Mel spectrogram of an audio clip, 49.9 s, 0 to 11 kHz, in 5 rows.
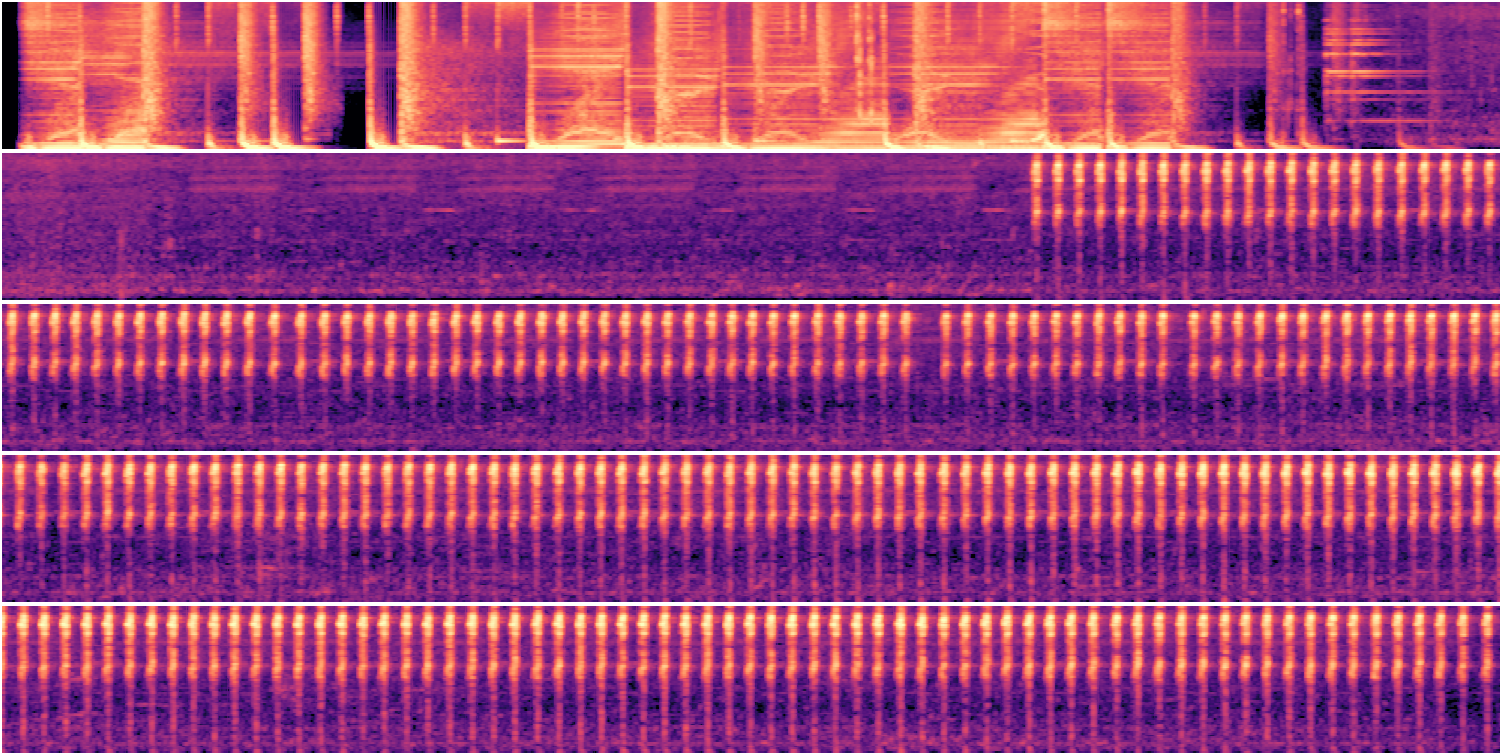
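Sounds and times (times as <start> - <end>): katydid chirping: 16.5 - 49.9.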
